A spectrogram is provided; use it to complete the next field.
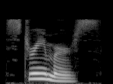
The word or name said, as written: streamers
